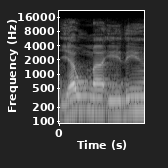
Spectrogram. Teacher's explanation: Yaumaidin suara tanwin yang dibaca ikhfa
